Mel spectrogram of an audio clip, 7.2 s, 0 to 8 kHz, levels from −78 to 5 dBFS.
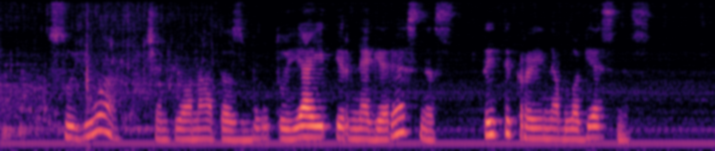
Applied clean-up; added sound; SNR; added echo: none; Toilet flush; 18 dB; none.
